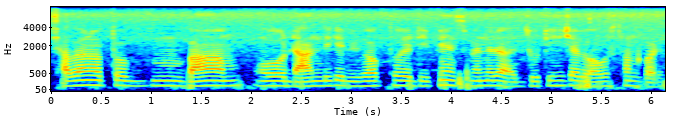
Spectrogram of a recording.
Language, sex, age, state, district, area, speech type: Bengali, male, 18-30, West Bengal, Birbhum, urban, read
